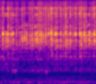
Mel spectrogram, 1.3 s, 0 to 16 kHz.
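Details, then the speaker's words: Sanyo VHR-H519 VCR (probably late 1990s to early 2000s) during playback: a steady high-pitched ringing holds over the transport whir, and the owner suspects it comes from the tape itself rather than the deck; not confirmed. "yeah the Ring's coming from this tape"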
